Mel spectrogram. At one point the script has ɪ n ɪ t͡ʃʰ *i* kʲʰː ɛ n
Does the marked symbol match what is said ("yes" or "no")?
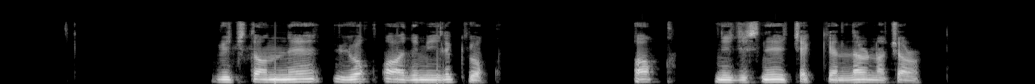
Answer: no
